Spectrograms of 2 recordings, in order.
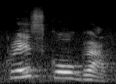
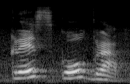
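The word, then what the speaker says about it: ক্রেস্কোগ্রাফ: কয়ে উকার কো গয়রাফালা আকার ফক গ্রাফ কে ক্রেসকোগ্রাফ, উচ্চারণ আমি কী বললাম, ক্রেসকোগ্রাফ।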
